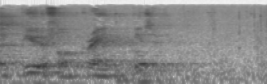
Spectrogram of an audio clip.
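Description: A man speaks animatedly through a microphone in a large echoing hall.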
